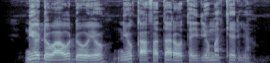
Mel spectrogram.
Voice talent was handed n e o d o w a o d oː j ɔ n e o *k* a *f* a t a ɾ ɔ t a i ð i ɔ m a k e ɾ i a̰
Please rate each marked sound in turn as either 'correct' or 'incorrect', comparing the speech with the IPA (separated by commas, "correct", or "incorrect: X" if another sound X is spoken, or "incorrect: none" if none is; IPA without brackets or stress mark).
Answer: correct, correct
